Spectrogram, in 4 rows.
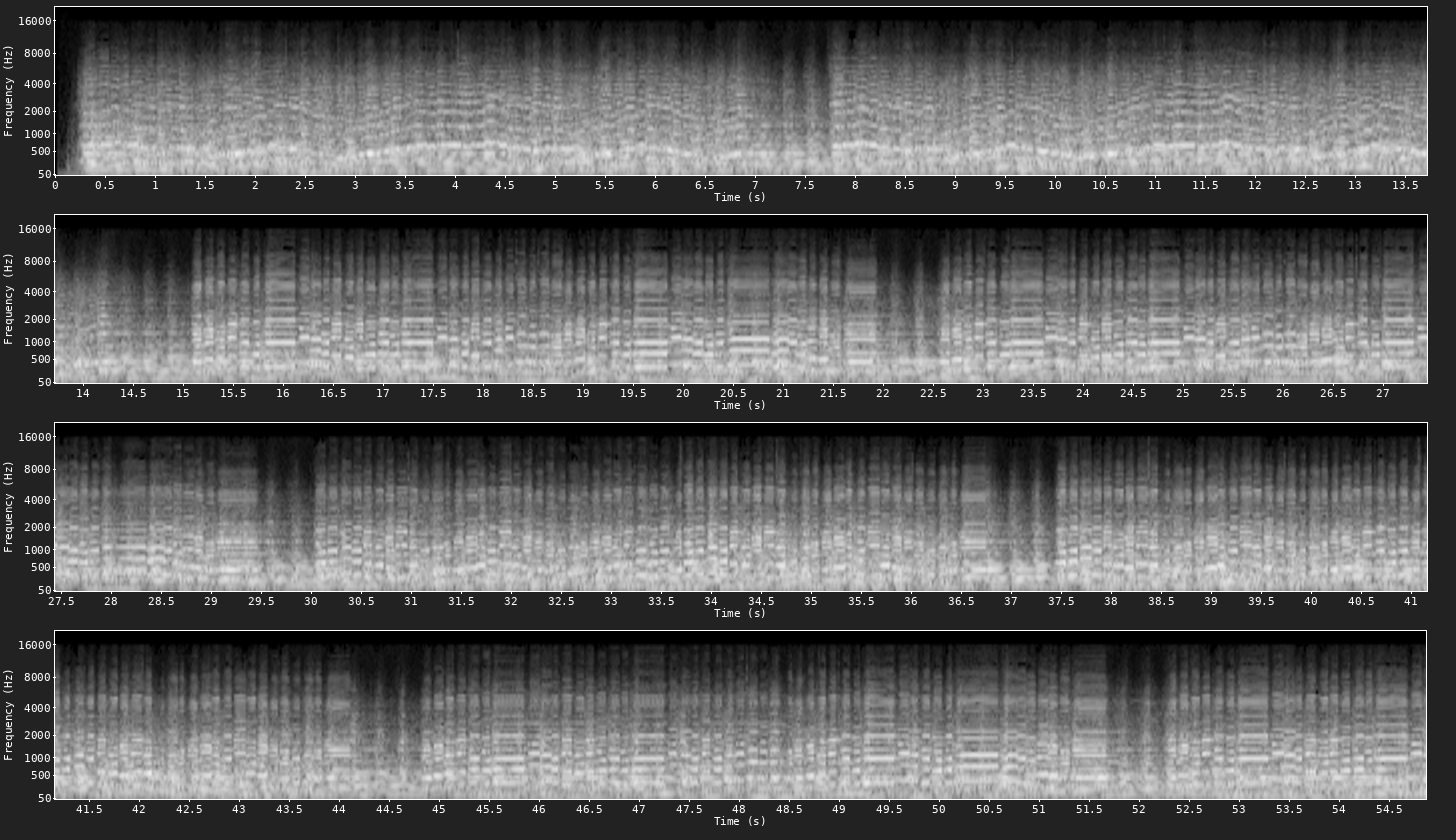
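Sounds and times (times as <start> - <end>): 
accordion: 0.0 - 54.8.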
